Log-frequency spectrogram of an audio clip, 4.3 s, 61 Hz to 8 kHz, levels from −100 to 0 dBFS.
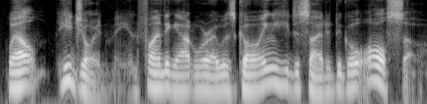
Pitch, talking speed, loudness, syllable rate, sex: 130 Hz, 225 wpm, -20 LUFS, 5.6 syllables/s, male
